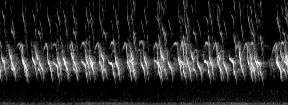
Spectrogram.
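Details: A brood of baby chicks, described as angry, peeping without pause: shrill, high, down-slurred chirps, several each second, overlapping into a dense chorus.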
